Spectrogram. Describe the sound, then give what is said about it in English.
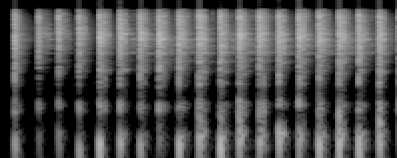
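A bundle of five rods strikes again and again in a fast, steady rhythm, many bright clattering hits at about five per second. Each hit is a crisp, rattling snap that fades quickly. “I think these are rods. They're rods. Five rods. They are together so they can hit. Oh, I can actually show you the sound on this one because this one makes a great sound.”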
